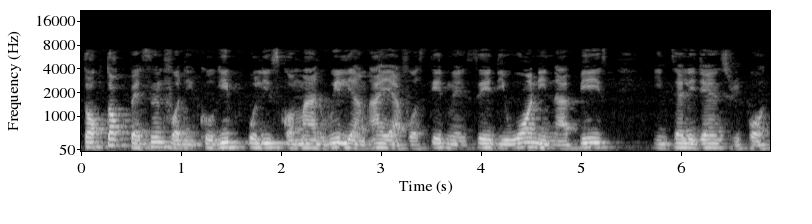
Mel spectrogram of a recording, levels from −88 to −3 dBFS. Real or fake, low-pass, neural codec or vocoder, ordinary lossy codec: real; 7.2 kHz; none; none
